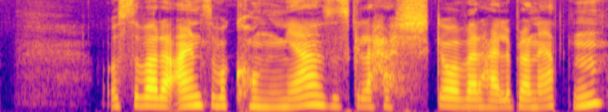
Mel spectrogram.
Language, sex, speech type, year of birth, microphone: Norwegian, female, spontaneous, 1989, Sennheiser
